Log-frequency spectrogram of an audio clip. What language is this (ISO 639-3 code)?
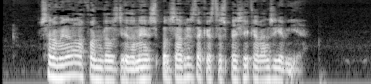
cat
